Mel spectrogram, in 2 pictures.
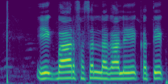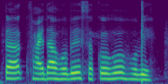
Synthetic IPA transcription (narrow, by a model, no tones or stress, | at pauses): ek̚baɾpʰəsəlːəɡalekət̪ek̚t̪əkpʰajd̪aɦobesəkoɦoɦobe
